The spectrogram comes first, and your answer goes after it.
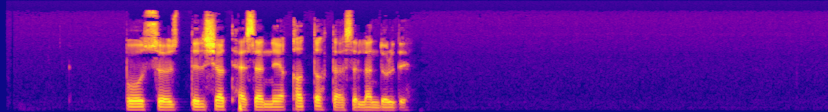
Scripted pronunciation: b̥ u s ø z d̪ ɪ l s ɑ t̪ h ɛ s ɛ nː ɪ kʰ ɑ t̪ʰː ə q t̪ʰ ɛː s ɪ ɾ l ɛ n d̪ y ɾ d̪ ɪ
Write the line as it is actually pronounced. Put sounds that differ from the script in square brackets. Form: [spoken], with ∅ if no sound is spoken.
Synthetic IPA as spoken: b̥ u s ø z d̪ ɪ l [ʃ] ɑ t̪ h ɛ s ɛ nː ɪ [qʰ] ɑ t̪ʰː ə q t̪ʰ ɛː s ɪ ɾ l ɛ n d̪ y ɾ d̪ ɪ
